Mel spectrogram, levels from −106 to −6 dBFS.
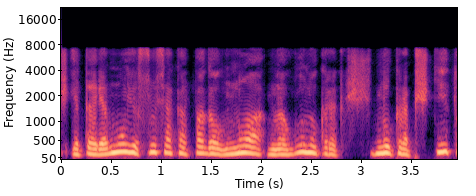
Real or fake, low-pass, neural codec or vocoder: fake; 7.2 kHz; codec, 16 kHz, 2 kbps, FreqCodec, smaller model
